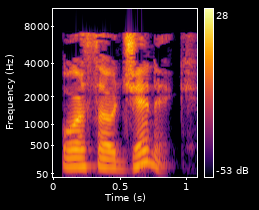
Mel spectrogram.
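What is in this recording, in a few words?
"orthogenic", British English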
